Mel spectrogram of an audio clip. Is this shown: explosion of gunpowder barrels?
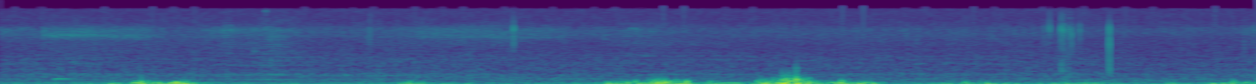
no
